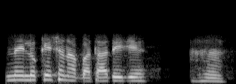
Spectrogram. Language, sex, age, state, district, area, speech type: Urdu, male, 30-45, Uttar Pradesh, Lucknow, urban, conversation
